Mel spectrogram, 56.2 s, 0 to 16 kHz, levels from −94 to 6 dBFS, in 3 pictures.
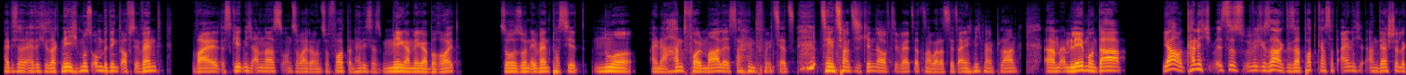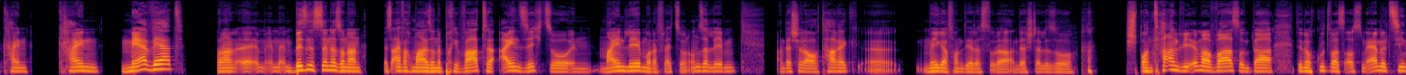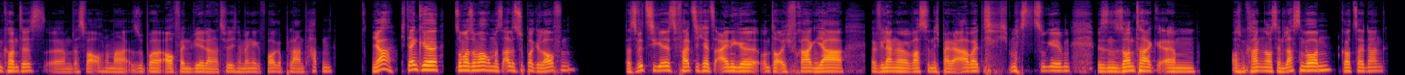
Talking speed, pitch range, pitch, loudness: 205 wpm, 120-150 Hz, 130 Hz, -20 LUFS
